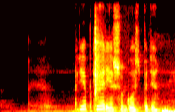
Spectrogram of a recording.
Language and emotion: Russian, neutral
